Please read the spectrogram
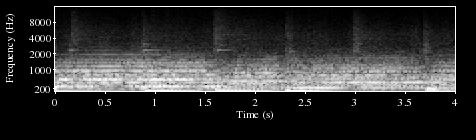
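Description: Easy-listening orchestral instrumental: sustained brass chords, with trombones prominent, held over low bass notes that change about once a second.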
